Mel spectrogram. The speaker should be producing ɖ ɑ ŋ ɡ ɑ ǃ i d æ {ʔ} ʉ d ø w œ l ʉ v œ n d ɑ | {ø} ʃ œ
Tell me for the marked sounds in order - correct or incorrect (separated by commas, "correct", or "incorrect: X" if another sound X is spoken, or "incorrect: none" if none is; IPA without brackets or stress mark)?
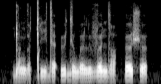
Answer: correct, incorrect: œ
